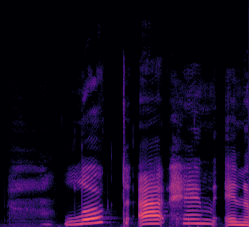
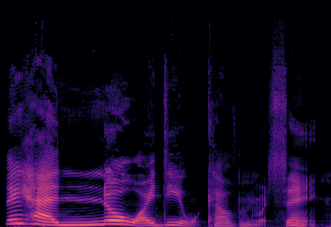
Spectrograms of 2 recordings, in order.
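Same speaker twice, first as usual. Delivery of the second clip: usual speaking voice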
